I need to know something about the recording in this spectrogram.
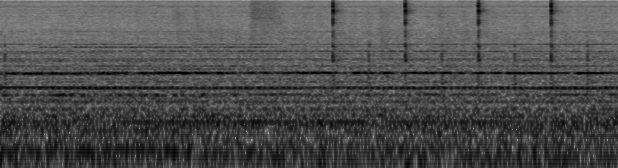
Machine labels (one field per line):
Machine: valve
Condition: abnormal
